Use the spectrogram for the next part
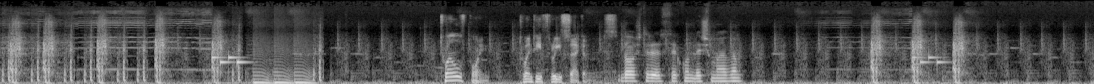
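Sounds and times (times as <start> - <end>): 
mosquito buzz from a mosquito-swatting video game: 0.0 - 3.7, 7.2 - 10.9
swatting thuds in a mosquito-swatting video game: 0.0 - 10.9
speech: 4.4 - 7.7.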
